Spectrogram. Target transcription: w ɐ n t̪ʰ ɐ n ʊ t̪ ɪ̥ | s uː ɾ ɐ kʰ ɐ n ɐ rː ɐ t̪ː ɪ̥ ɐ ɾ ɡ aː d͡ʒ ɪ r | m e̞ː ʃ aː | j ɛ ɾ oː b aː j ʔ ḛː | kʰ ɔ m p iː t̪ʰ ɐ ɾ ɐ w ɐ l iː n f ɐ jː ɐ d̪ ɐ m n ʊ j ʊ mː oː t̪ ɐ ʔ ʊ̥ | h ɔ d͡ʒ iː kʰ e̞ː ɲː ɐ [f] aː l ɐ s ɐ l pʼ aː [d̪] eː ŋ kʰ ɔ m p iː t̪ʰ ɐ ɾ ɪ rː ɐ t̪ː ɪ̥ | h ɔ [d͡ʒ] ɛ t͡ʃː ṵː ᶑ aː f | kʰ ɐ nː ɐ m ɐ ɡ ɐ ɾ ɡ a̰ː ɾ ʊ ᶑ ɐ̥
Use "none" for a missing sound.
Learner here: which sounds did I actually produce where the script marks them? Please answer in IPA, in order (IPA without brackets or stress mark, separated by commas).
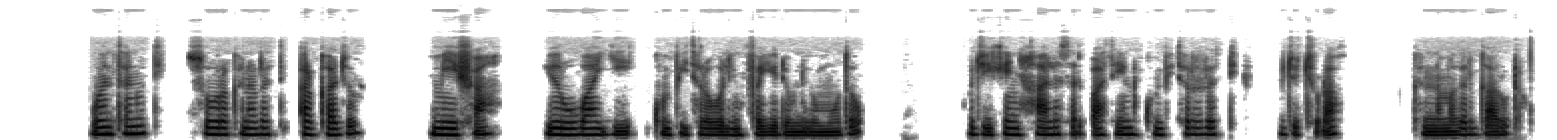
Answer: h, t̪, d͡ʒː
